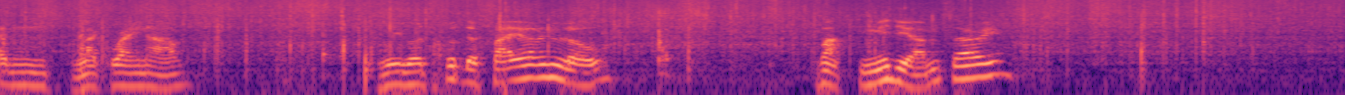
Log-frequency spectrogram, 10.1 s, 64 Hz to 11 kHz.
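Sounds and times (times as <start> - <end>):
greens sizzling in oil: 0.0 - 10.0.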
